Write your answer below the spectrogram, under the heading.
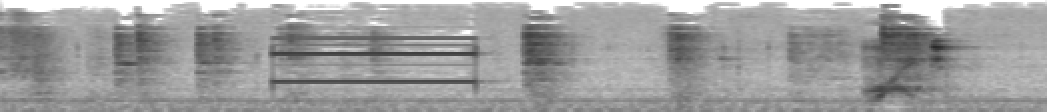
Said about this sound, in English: But you hold the calibrate button in only until you turn it on, and then you can release it. And after about a second or two, it will beep. I just turned it on.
